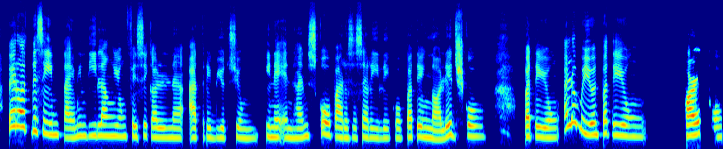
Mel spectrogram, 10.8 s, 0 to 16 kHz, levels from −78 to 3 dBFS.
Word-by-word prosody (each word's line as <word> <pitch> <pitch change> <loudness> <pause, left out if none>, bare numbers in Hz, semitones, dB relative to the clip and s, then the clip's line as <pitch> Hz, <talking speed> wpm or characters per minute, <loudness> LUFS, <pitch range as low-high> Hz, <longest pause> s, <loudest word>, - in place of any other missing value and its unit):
Pero, 450 0 +4
at 430 - -7
the 335 - +2
same 265 -4 0
time, 200 +1 -2
hindi 235 0 -5
lang 235 -1 0
'yong 225 0 -5
physical 220 -2 -3 0.2
na 195 -1 -4
attributes 200 0 -4
'yong 190 0 -7
ini-enhance 205 +1 -2
ko, 270 -2 +4
para 210 -4 0
sa 200 - -8
sarili 195 -2 -5
ko, 195 0 -7
pati 215 +1 -1
'yong 205 - -2
knowledge 200 +7 +1
ko, 225 -2 -2 0.6
pati 220 -2 +2
'yong, 200 0 -3
alam - - +3
mo 340 - 0
'yon, 260 -1 +3
pati 250 -3 -1
'yong, 225 -1 -6 0.6
art 250 +3 +10
ko. 210 +1 -5
220 Hz, 170 wpm, -24 LUFS, 200-240 Hz, 0.6 s, art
